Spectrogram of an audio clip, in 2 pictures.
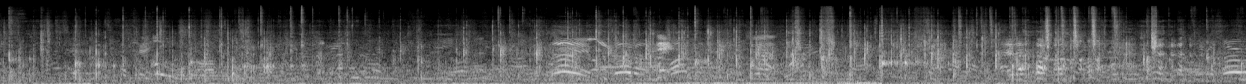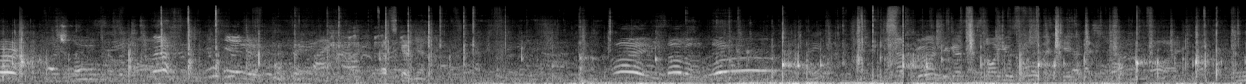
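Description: Men and women talk and call out nearby on the courts.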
